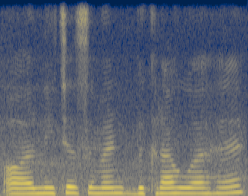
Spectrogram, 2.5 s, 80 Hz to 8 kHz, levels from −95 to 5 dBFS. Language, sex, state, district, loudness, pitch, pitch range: Hindi, female, Maharashtra, Mumbai Suburban, -13 LUFS, 220 Hz, 215-225 Hz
